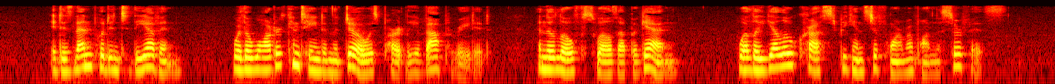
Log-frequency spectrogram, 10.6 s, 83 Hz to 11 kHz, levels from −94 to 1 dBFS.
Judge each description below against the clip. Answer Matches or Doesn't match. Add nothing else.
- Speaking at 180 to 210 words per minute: Matches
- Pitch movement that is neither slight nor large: Matches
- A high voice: Matches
